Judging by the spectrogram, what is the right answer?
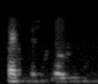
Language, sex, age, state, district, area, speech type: Assamese, male, 18-30, Assam, Lakhimpur, urban, conversation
